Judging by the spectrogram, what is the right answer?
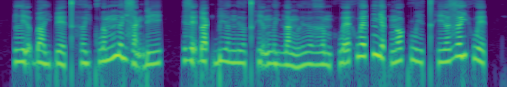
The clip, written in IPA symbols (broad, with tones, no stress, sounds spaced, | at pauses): l ḭ˧˨ ə̯ ɓ a̤˨˩ j ɓ e˧˩ t̪ʰ ə̤˨˩ j k w ə˨˦ m n ə̤˨˩ j z a̰˧˨ ŋ ɗ i˧ | z ḛ˧˨ ɗ a˨˩ k̚ ɓ i̤˨˩ ə̯ n ɨ̤˨˩ ə̯ t̪ʰ ḭ˧˨ ə̯ ŋ ə̤˨˩ j n a˧˩ ŋ l ɨ̤˨˩ ə̯ ɣ ə˧˩ m h w ɛ̰˧˥ h w ɛ˦˥ t̚ ɲ a˨˩ k̚ n ɔ˧ k w i̤˨˩ t̪ʰ i˨˦ ə̯ z ə˧ j h w e˨˩ t̚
